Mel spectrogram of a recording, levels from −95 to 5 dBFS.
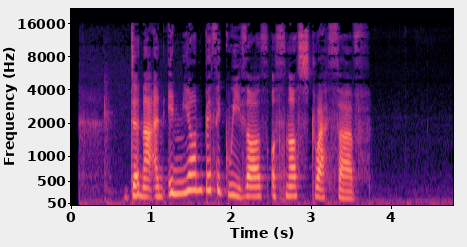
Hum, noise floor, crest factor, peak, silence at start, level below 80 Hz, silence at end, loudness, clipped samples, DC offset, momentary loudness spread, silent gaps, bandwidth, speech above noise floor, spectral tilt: none; -51 dBFS; 20 dB; 0 dBFS; 0.4 s; -52 dBFS; 1.15 s; -18 LUFS; under 0.1%; under 0.1%; 6 LU; none; 16.5 kHz; 34 dB; -4.5 dB/octave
